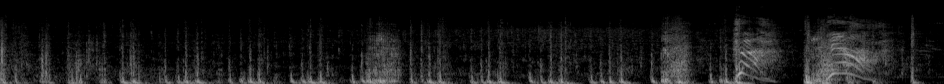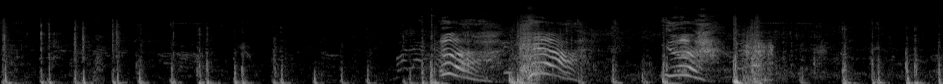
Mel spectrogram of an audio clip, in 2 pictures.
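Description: A horse gallops in the video game Assassin's Creed Odyssey, rapid rhythmic hoofbeats clopping steadily throughout, broken by two loud whinnying neighs midway and near the end.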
